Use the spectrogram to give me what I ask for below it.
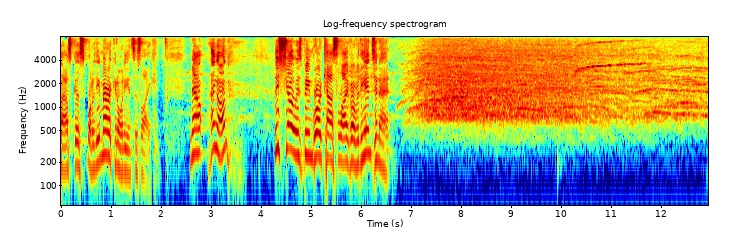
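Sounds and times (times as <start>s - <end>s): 
speech: 0.0s - 6.7s
laughter: 3.1s - 5.0s
polite audience applause: 6.7s - 12.9s.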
